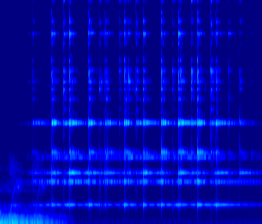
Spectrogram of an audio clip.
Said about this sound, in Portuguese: foi interrompido na sua exaltação pelo carrilhão dos sinos. Tlim, tlão, tlim.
